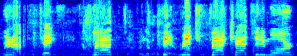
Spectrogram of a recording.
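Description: A man voicing a rowdy, drunken middle-aged cartoon dad, loud, belligerent and foul-mouthed. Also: extremely high pitch, a little slow, gravelly, full character voice. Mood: defiant fury. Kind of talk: cartoon soundboard clips played into prank calls. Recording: noisy clipped soundboard clips over phone.

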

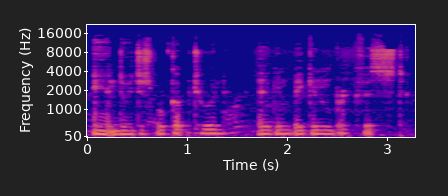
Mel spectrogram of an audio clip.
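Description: A woman's voice: rumbling low, level tone, normal speed, dark tone. A young woman vlogging casually on her phone, chatting about her trip and a stray dog that wandered into the yard. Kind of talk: casual vlog chat. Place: porch and house, outdoors and in. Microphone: handheld phone camera. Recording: noisy phone audio outdoors.

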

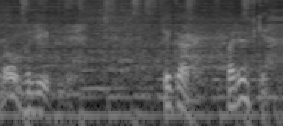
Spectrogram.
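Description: A man's voice: mid-range voice, very animated, moderate pace, vocal fry, over music. An actor playing a private detective in a radio drama, wry and offhand as he probes and muses. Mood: conciliatory.

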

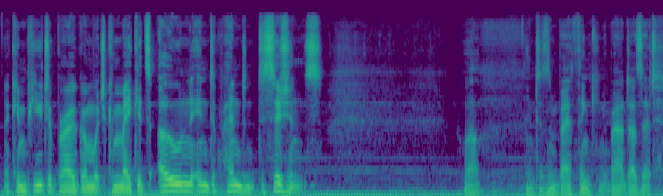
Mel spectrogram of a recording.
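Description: An actor playing a calm, clinical and controlling interrogator in an audio drama, speaking in a measured, patronising way. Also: male voice, lowish voice, faint music behind, natural voice. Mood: cold, calm.

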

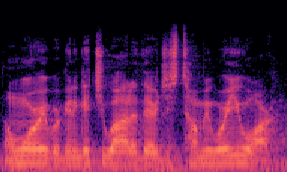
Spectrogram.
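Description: An actor playing a tough, earnest mercenary soldier in a video game, direct, urgent and a little wry. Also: male voice, mid-range voice, fairly even intonation, very fast, a bit bright, a little hiss or hum, lightly acted. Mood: reassuring, firm. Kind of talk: cinematic video game acting.

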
